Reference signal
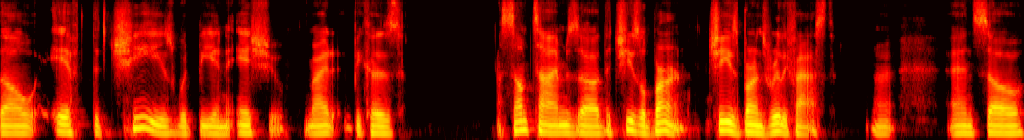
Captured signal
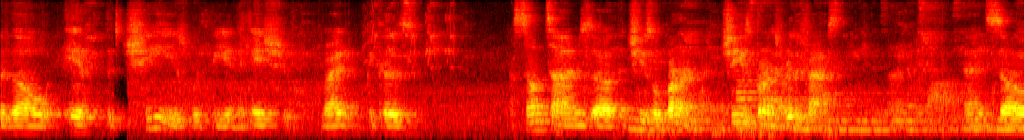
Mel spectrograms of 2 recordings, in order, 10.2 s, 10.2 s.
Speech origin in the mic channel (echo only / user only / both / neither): both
